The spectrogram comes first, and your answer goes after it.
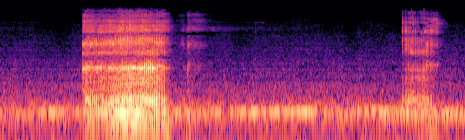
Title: Indian man snoring loudly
